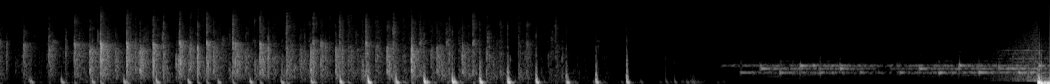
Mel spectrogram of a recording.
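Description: A small audience applauding, the claps thinning out and stopping about six and a half seconds in. Then a few steady electronic music tones start up about seven seconds in.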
